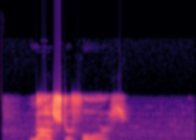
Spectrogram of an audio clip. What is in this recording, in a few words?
Narrator Line; Masterforce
